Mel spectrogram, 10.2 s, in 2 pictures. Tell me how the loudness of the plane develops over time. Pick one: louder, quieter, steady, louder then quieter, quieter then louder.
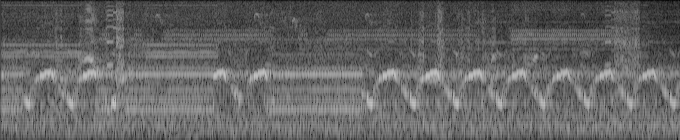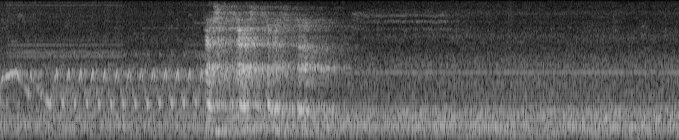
louder.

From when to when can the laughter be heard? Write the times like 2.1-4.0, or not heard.
6.6-7.6.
